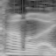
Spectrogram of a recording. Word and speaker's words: Kamala: Pronounced Kamala, yes.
